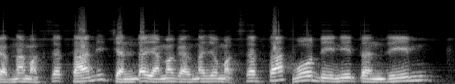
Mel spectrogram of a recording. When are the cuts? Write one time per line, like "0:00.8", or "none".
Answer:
0:02.9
